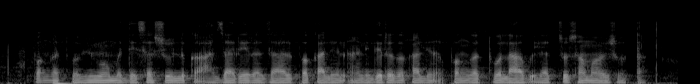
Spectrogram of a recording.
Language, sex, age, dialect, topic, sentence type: Marathi, male, 18-24, Southern Konkan, banking, statement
